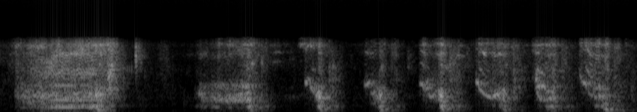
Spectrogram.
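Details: Staffordshire Bull Terrier waiting to go for a walk, with a Doberman joining in; seven grumbling, moaning bursts, the first long and drawn out, the rest shorter and rising then falling, separated by brief pauses.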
